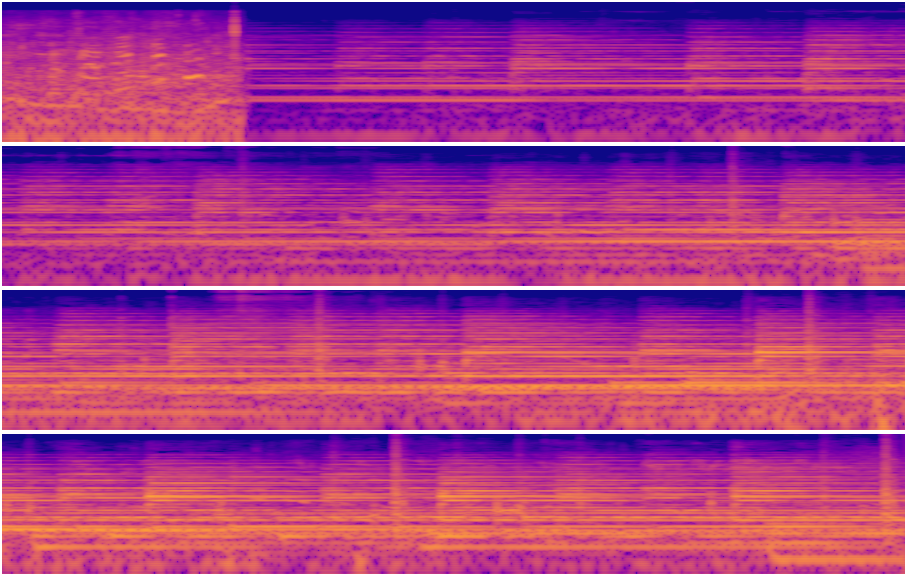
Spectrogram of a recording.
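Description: Splashing fountain water for about a second, then church bells ringing in a quick run of strikes whose tones hang on and overlap. The bells are blended with music that swells in under them, a low bass entering about halfway.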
